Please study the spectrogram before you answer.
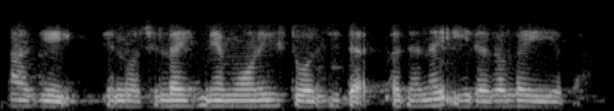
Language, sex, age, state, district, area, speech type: Manipuri, female, 45-60, Manipur, Kakching, rural, conversation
